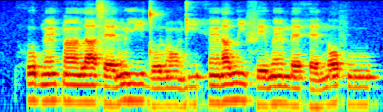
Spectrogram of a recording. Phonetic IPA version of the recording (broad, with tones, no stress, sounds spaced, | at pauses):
h o˦ b ɛ̃˦ k͡p ã˦ l a˧ s ɛ˨ ɾ ũ˨˦ j i˧ d o˨ l ɔ̃˨ ɡ i˨ h ɛ̃˧ ɾ a˦ w i˦˨ f e˨˦ w ɛ̃˦ m ɛ˧ h ɛ˨ n ɔ˨˦ f u˦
